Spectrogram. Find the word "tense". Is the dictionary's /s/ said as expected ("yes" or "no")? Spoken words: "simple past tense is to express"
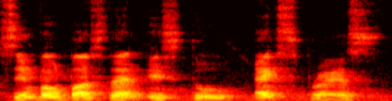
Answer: no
